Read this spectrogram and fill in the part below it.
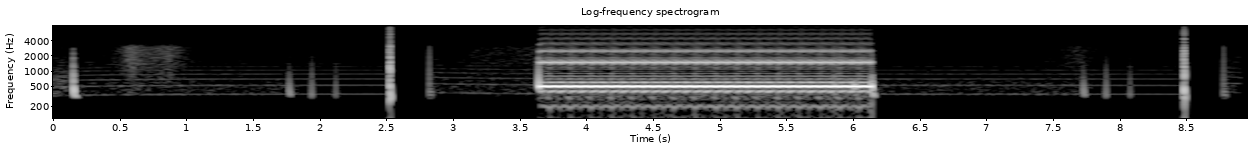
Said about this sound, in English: Guthrie Air, stand by for tones.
